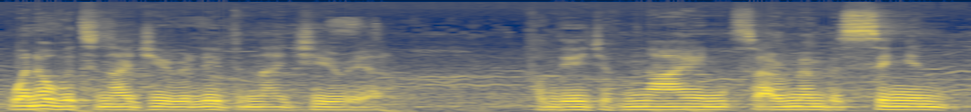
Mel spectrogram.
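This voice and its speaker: Low-voiced man explaining his music. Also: level tone, gravelly. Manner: measured, explanatory, slows down for emphasis. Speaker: musician, one half of a duo. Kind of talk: relaxed interview talk.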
